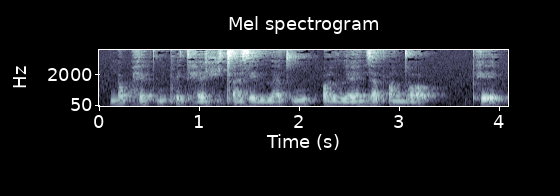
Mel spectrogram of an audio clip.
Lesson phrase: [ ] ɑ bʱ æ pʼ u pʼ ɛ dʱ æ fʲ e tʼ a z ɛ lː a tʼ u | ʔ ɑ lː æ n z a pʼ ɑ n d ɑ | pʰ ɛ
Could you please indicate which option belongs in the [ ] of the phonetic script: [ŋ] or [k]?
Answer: ŋ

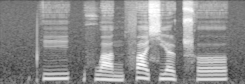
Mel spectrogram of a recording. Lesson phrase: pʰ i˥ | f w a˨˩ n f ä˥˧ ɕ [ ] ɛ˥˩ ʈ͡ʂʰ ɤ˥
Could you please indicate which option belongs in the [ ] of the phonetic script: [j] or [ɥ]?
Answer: j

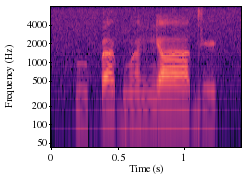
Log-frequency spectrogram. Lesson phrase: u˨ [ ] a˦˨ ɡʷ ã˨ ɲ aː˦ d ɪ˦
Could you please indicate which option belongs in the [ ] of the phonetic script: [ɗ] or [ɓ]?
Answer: ɓ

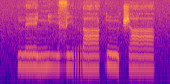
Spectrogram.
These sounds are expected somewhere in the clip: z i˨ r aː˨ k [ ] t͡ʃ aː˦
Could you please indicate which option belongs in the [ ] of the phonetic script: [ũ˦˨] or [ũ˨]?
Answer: ũ˦˨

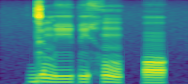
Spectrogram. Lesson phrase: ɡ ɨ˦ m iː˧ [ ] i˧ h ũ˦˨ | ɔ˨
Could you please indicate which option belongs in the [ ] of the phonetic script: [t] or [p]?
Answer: p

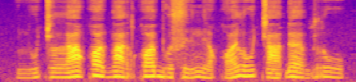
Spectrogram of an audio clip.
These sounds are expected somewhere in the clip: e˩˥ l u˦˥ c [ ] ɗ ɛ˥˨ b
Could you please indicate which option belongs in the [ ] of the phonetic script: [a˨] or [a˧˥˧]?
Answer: a˨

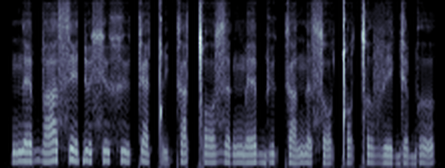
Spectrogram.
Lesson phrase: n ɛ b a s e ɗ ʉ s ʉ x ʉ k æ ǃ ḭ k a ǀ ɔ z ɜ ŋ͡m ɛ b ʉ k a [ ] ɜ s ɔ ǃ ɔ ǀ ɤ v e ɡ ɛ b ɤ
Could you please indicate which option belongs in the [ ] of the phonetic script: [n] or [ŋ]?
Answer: n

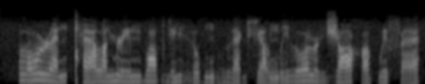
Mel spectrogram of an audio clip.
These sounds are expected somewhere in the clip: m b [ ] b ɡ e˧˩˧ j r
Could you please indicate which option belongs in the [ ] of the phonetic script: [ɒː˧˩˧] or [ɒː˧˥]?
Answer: ɒː˧˥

